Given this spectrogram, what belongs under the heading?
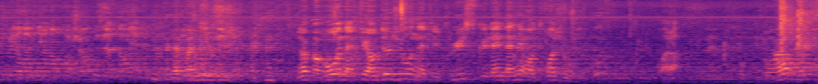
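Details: Adult man speaking French; Ordinary speech.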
